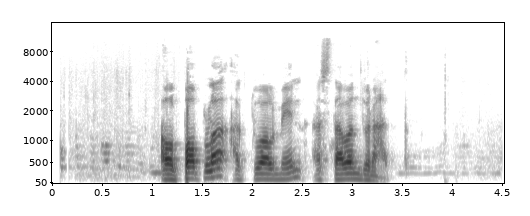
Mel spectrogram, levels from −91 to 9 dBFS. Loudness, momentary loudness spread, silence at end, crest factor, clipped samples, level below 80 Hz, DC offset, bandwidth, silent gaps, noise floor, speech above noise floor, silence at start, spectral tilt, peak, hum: -20 LUFS; 16 LU; 1.2 s; 22 dB; under 0.1%; -64 dBFS; under 0.1%; 10 kHz; none; -66 dBFS; 46 dB; 0.55 s; -7.5 dB/octave; 0 dBFS; none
